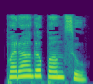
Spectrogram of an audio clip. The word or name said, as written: ಪರಾಗಪಾಂಸು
